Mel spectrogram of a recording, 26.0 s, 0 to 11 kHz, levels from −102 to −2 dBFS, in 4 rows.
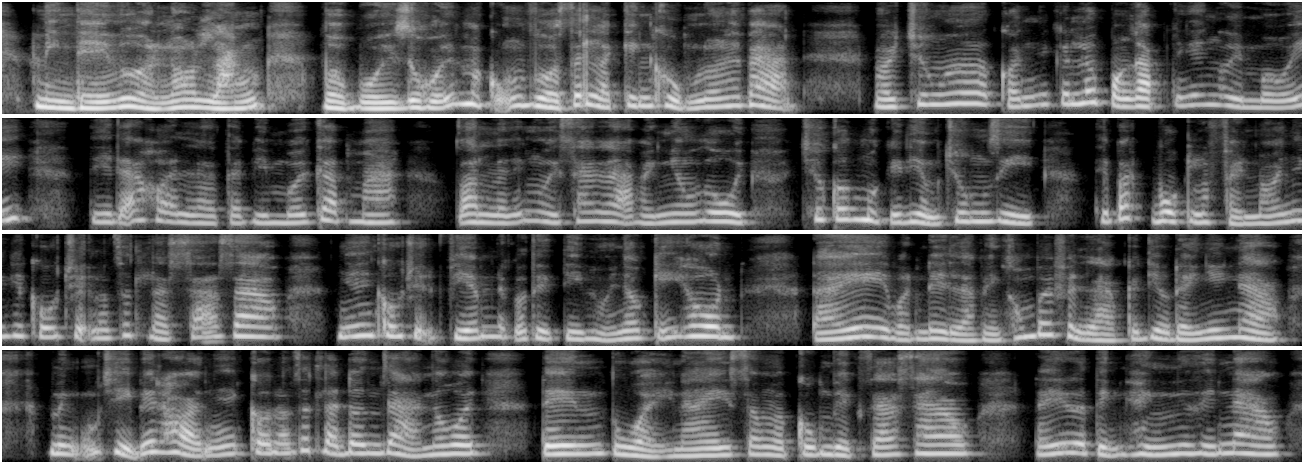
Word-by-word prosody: Mình 205 -6 +8
thấy 185 0 +8
vừa 220 -4 +8
lo 200 +6 +5
lắng, 190 +3 +6 0.3
vừa 195 -3 +7
bối 175 -1 +6
rối 200 +3 +5
mà 310 -2 +6
cũng 260 +3 +1
vừa 225 -6 +6
rất 280 +6 +2
là 250 -6 +4
kinh 250 +3 -1
khủng 215 -8 +1
luôn 225 +4 +2
ấy 260 - 0
bạn. 250 -8 0 0.4
Nói 220 0 +1
chung 295 +2 -1
á, 320 0 +1
có 230 - -4
những 270 +5 -5
cái 305 - -3
lúc 345 +1 +2
mà 240 - +5
gặp 235 -1 +4
những 255 +2 -7
cái 285 - -6
người 260 -6 -3
mới 210 - -3 0.3
thì 250 -1 -6
đã, 300 - -6
gọi 265 -4 -6
là, 220 -2 -5
tại 215 - -9
vì 225 - -5
mới 225 +1 -4
gặp 280 -1 -4
mà, 240 -1 -4 0.3
toàn 235 0 -2
là 220 - -3
những 250 +5 -7
người 240 -3 -5
xa 270 +2 -9
lạ 245 -5 -5
với 215 -1 -7
nhau 250 +3 -4
thôi, 260 -3 +1 0.3
chưa 320 - -4
có 320 0 -1
một 315 -2 +2
cái 230 - -2
điểm 230 -6 0
chung 265 +1 -2
gì, 230 -6 -1 0.3
thì 260 - -4
bắt 355 -4 -5
buộc 270 -1 0
là 235 - -2
phải 195 -2 -6
nói 210 +4 -4
những 285 +3 -4
cái 310 - -4
câu 275 -2 -3
chuyện 240 - -6
nó 245 - -4
rất 320 0 -9
là 215 - -3
xã 270 +7 -7
giao, 295 -2 +1 0.3
những 290 +2 0
cái 320 - +3
câu 305 -2 +1
chuyện - - -5
phiếm 250 +4 0
để 280 - -6
có 210 - -3
thể 230 - -1
tìm 215 -1 -3
hiểu 200 - -4
nhau 225 +5 -1
kỹ 240 +4 -4
hơn. 295 -2 +4 0.4
Đấy, 255 +7 +1
vấn 210 -1 -5
đề 225 -1 0
là 180 -2 -3
mình 180 -2 -4
không 270 +8 -3
biết 340 - +1
phải 290 - 0
làm 180 -2 -3
cái 215 - -5
điều 230 -2 -1
đấy 195 -1 -1
như 240 +4 0
nào? 225 -8 0 0.4
Mình 255 -2 0
cũng - - -5
chỉ 310 - +2
biết 290 +4 +1
hỏi 255 -9 +2
những 225 - -2
cái 255 - -4
câu 280 -3 0
nó 275 0 -3
rất 350 -1 -6
là - - +2
là 255 - 0
đơn 265 0 0
giản 225 -6 -2
thôi, 255 +2 +2 0.3
tên 250 +1 +5
tuổi 200 -8 +1
này, 205 +3 +1
xong 230 0 -4
rồi 210 - -1
công 230 +1 0
việc 210 -2 -2
ra 225 0 -1
sao, 260 +1 -1 0.3
đấy, 250 +4 -1
rồi 275 -1 0
tình 225 -1 -1
hình 235 0 -1
như 255 - 0
thế 245 - -1
nào. 260 -3 -1
240 Hz, 300 wpm, -23 LUFS, 215-275 Hz, 0.4 s, Mình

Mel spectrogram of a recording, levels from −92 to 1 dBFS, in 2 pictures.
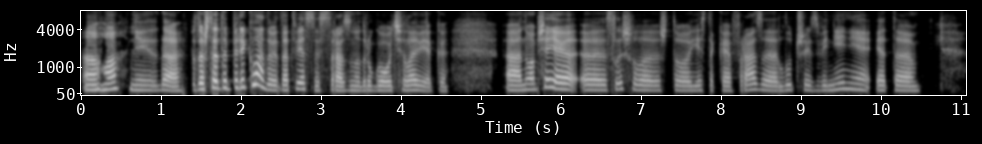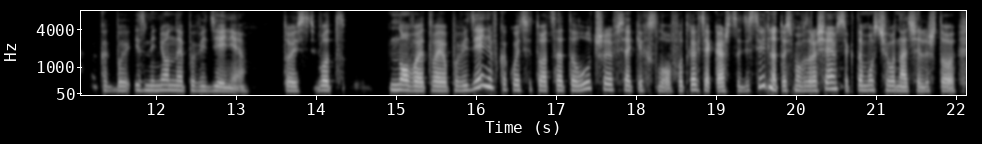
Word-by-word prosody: Ага, 200 +5 +5
не 175 -3 -3
Да. 165 -3 +4
Потому 210 +2 +6
что 255 +5 +11
это 260 +1 +6
перекладывает 265 - +5
ответственность 180 -3 +1
сразу 165 -2 -1
на 165 - -7
другого 165 0 -3
человека. 170 -4 0 0.7
Э, 175 -1 +4
ну, 195 +3 -5
вообще 280 +9 +5
я, 215 -4 +8
э, 185 0 -1
слышала, 180 -6 -3
что 170 -2 -5
есть 165 +1 -8
такая 160 -1 -6
фраза: 185 -2 -3
"Лучшее 185 +2 -7
извинение- 190 +4 -5
это 170 -2 -3 0.9
как 160 -3 -14
бы 155 0 -9
измененное 175 -1 -7
поведение", 155 -4 -6 0.4
то 160 - -5
есть 155 -1 -3
вот 170 0 -4 0.6
новое 180 -4 0
твоё 160 -2 -1
поведение 235 - -1
в - - -14
какой-то 180 -2 -7
ситуации- 170 +1 -4
это 170 0 -6
лучшее 205 +1 -3
всяких 170 -3 -3
слов. 155 +1 -7
Вот 165 - -8
как 190 -1 -1
те - - +2
кажется 150 +1 -1
действительно, 290 - -1
то - - -9
есть 165 - -1
мы 170 - -7
возвращаемся 165 +8 +1
к - - -19
тому, 175 0 -4
с - - +2
чего 165 -1 +1
начали, 150 -1 -2
что - - -3
175 Hz, 155 wpm, -24 LUFS, 165-195 Hz, 0.9 s, что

